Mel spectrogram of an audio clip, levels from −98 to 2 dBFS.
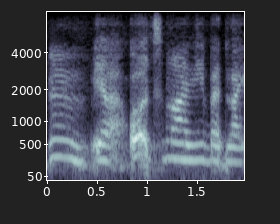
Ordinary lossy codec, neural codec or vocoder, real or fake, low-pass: Opus, 24 kbps; codec, 44.1 kHz, 2.6 kbps, DAC; fake; 7.2 kHz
